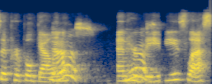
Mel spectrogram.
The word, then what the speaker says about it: gallinule: Is that how you pronounce it? Purple gallinule?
